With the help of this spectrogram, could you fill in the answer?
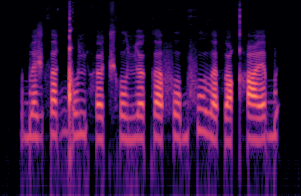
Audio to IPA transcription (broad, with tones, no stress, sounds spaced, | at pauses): b ɛ˨˩ ʒ θ ɐ˨˩˦ ɡ͡ǃ o˥˨ ɲ h œ˨˩ t͡ʃʰ o˨˩ ɲ œ˨˩˦ k ɐ˨˩˦ f o˨˩˦ b f u˥˨ ð ɐ˨˩ θ u˨˩˦ qʰ ɛ˨˩˦ b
